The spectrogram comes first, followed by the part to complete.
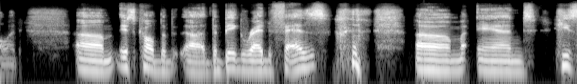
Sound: laughs

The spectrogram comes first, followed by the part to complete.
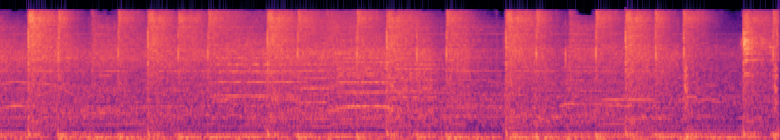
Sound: distant Crowd Noise

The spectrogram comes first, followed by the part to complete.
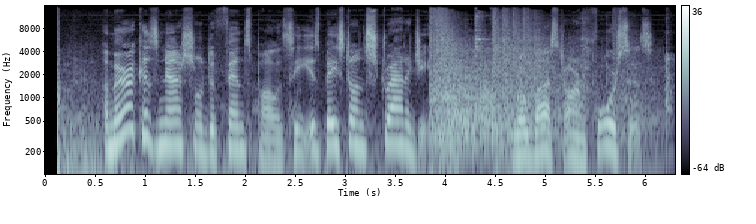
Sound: gun firing

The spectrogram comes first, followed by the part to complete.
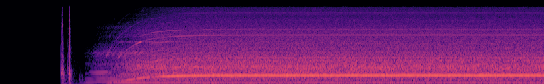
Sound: sound of vacuum

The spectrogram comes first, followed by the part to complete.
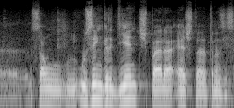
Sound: speaking portuguese

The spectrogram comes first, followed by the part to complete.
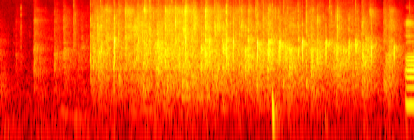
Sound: audience applauding

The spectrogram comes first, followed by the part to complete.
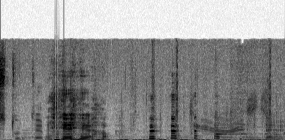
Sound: laugh

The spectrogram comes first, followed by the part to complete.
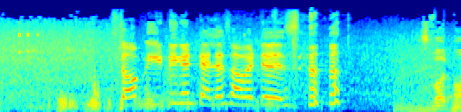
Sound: laughs

